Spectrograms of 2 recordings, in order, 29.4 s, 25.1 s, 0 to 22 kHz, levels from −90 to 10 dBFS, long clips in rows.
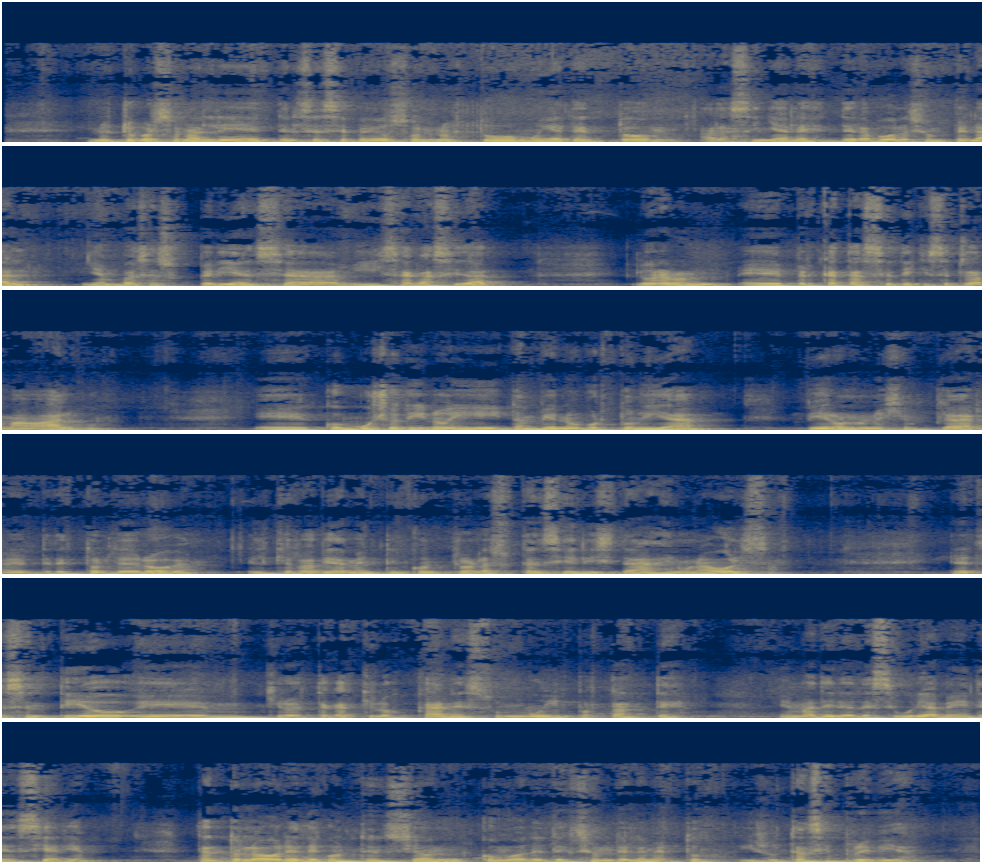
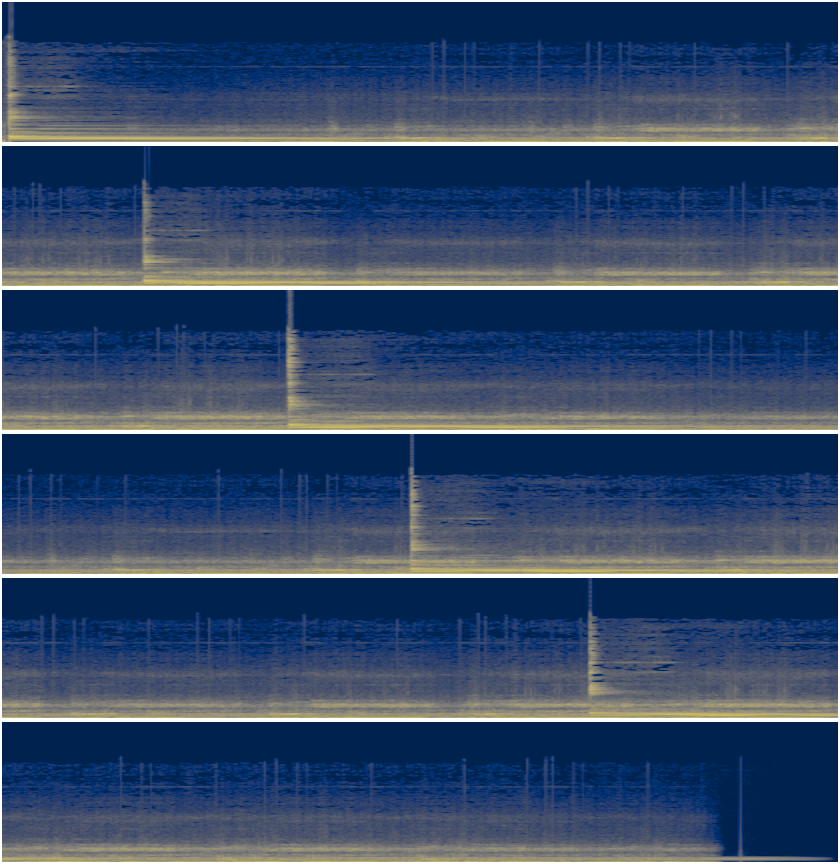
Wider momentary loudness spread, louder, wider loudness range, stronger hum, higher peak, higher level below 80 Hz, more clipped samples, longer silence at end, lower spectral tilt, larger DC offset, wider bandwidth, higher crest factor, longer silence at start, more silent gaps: about the same, 8 LU vs 9 LU; about the same, -17 LUFS vs -17 LUFS; about the same, 3 LU vs 4 LU; neither; about the same, 0 dBFS vs 0 dBFS; second, -54 dBFS vs -36 dBFS; neither; about the same, 0.15 s vs 0.2 s; about the same, -6 dB/octave vs -6 dB/octave; neither; about the same, 16 kHz vs 16 kHz; about the same, 16 dB vs 16 dB; first, 0.2 s vs 0 s; neither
